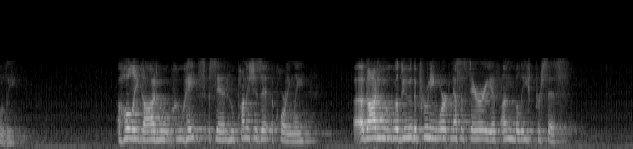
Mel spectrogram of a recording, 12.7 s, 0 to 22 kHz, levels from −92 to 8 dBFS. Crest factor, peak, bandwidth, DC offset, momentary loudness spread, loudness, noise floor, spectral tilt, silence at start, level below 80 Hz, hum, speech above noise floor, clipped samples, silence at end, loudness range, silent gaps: 24 dB; -10 dBFS; 5.2 kHz; under 0.1%; 17 LU; -32 LUFS; -66 dBFS; -5 dB/octave; 0 s; -66 dBFS; 60 Hz at -65 dBFS; 34 dB; under 0.1%; 1.35 s; 9 LU; none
